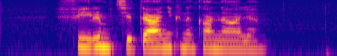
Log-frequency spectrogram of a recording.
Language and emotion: Russian, neutral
